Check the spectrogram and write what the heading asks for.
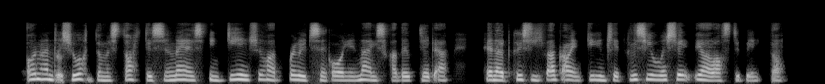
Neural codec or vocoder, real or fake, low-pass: codec, 16 kHz, 0.5 kbps, FreqCodec, larger model; fake; 7.2 kHz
